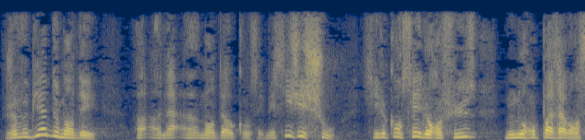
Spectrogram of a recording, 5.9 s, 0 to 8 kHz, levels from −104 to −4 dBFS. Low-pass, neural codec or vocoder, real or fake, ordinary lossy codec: 7.2 kHz; none; real; MP3, 64 kbps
